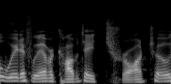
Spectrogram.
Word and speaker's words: Toronto: The last T isn't pronounced. Oh, it's funny that this is like the follow up comment. Isn't pronounced in Toronto. Toronto.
